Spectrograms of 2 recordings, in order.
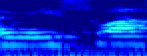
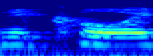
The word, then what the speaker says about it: Niçoise: Greg Miller once went to Barney's Rooftop Deck restaurant for lunch and ordered a niçoise salad and called it a Nicoy salad. You totally pronounced Niçoise wrong.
